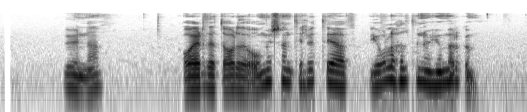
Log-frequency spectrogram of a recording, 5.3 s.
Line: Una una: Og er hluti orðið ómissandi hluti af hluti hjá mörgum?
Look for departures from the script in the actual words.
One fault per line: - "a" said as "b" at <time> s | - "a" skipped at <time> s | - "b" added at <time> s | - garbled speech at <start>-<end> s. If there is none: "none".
- "una" skipped at 0.9 s
- "hluti" said as "þetta" at 2.1 s
- "hluti" said as "jólahaldinu" at 3.8 s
